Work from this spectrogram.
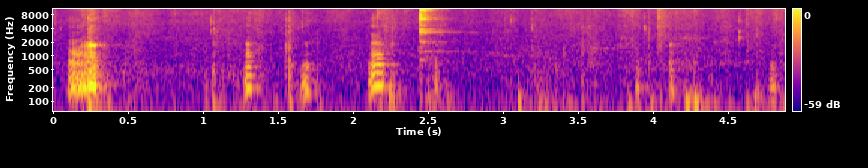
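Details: Corgi puppy, Pembroke Welsh, in play against a hand: one loud rough growl at the start, then scattered softer grunts, a sharp rustle or click burst midway, and quiet handling noise.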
